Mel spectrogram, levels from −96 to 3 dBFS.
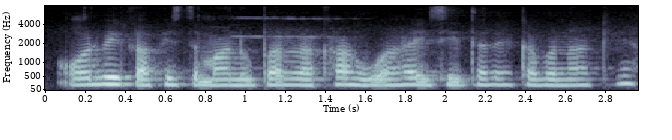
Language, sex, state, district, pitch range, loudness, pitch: Hindi, female, Bihar, West Champaran, 195-220 Hz, -18 LUFS, 210 Hz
